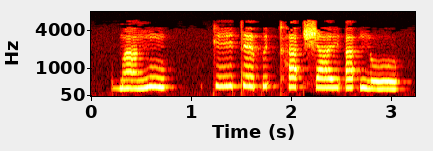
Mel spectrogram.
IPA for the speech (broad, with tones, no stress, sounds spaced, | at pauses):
b ã˨ ŋ ũ˦˨ | k e˦ t ɛ˦˨ p ɪ˦ ʔ kʰ ä˦ ʔ ʃ a˦ ɪ̯ ʔ ä˦ ʔ n o˨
